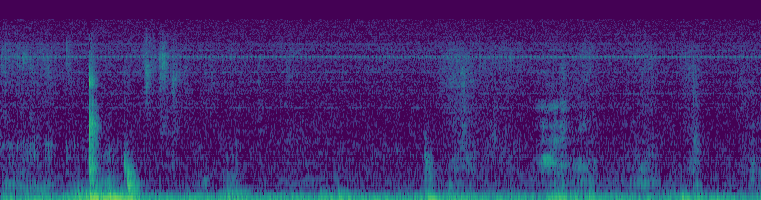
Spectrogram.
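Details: Female rescued house cat being stroked in the evening, purring continuously with a low, even rumble; a brief louder bump of handling noise near the start and light rustles over the steady purr.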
